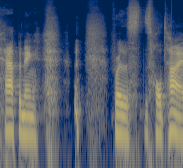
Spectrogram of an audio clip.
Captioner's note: presenter chuckles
